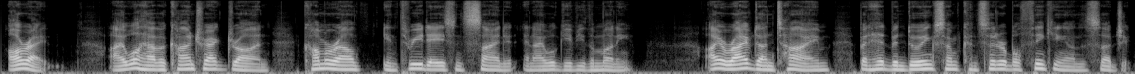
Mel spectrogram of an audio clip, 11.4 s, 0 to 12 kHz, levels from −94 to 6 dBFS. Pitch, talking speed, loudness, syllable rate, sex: 135 Hz, 195 wpm, -18 LUFS, 5.3 syllables/s, male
